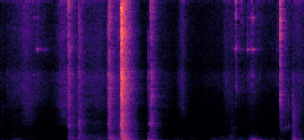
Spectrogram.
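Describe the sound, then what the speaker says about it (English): Household door being shut firmly amid work noise around the house, giving a series of close knocks and thuds with a louder bang near the middle, plus faint rattles. "I'll just close the door tightly because it's too noisy."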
